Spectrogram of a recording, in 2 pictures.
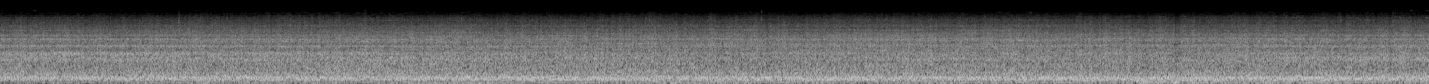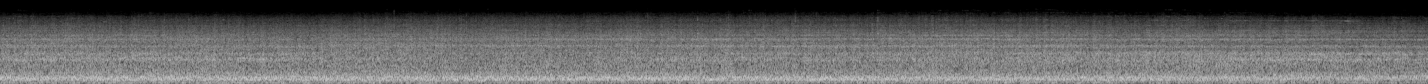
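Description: Container freight train's wagons rolling past at speed: steady loud rumble of steel wheels on rail, with thin high ringing tones over it. The noise eases slightly near the end as the last wagons go by.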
